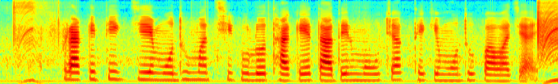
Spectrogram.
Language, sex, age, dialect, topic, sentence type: Bengali, female, 18-24, Northern/Varendri, agriculture, statement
